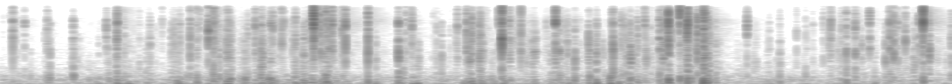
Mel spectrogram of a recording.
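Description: A rectangular sheet of white plastic half-pearl stickers in a clear plastic bag is held flat in both hands and scratched and crinkled with long painted nails. Soft, bright crinkling and rustling is broken by sharp, quick ticks and clicks that die away instantly, with the sound sitting mostly high and only a little low-end body.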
